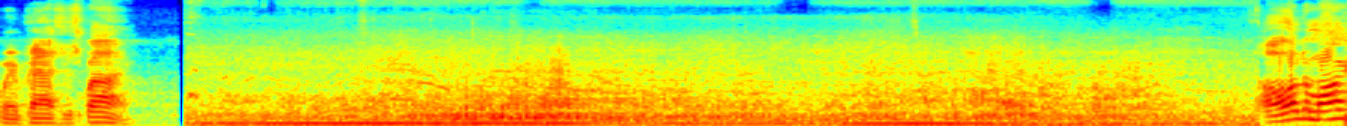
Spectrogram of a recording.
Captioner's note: military aircraft engine roar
